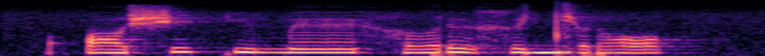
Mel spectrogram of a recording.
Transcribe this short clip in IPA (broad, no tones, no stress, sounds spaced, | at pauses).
ʔ ɒ ʃ i k ĩ m ɛ̃ː h ɤ ɾ ʏ x ʏ dʲ ɔ ɾ ɔ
